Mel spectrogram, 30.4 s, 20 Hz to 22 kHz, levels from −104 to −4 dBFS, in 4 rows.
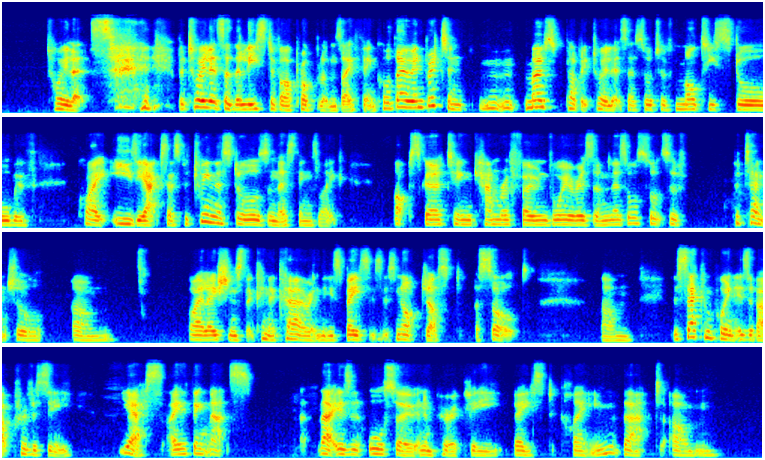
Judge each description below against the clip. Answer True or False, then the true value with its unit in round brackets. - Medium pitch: True (160 Hz)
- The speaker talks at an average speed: True (150 wpm)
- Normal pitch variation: True (3.2 semitones)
